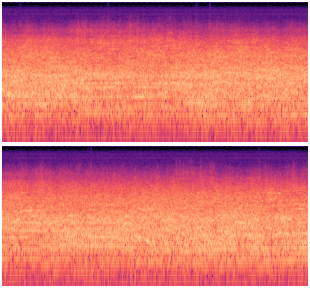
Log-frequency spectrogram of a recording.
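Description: Several stock race cars' engines running hard together in a pack at racing speed, their overlapping notes blending into one steady, loud drone.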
